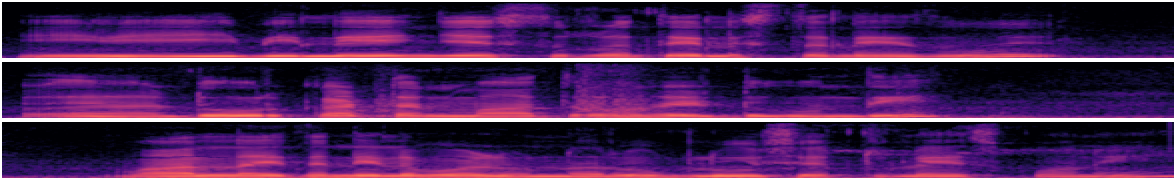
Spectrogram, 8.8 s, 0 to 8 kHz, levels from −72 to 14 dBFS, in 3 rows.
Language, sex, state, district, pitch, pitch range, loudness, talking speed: Telugu, female, Telangana, Nalgonda, 170 Hz, 160-180 Hz, -15 LUFS, 135 wpm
